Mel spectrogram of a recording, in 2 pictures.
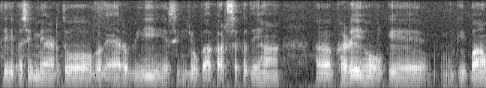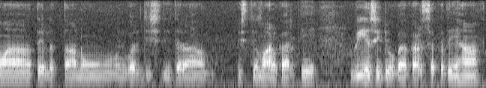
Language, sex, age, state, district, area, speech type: Punjabi, female, 45-60, Punjab, Jalandhar, urban, spontaneous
